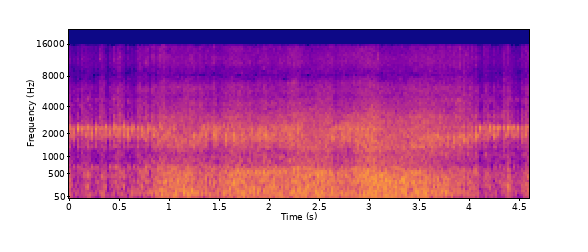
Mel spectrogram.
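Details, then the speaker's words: Toyota Kijang diesel, cold start before overhaul, oil-burning and compression leaking: rough uneven run with lumpy beat and knocking clatter rising and falling with revs; heavy smoke when hot; worn pistons and liners. "Masih dingin belum keluar as kemarin pas waktu panas itu asapnya Parah ini sampai dikasih karet biar enggak bocor ada suara pincang dan bubuk"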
